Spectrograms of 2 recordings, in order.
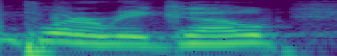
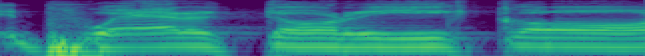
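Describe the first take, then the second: First: Said in the usual way. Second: Spanish-style "Puerto Rico", slow, rolled and clipped like "Pwerto Riko"; mock Spanish accent. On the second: Mocking how the president says it, exaggerated Spanish accent. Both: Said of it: "He kept saying Puerto Rico in this weird".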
